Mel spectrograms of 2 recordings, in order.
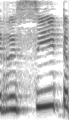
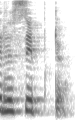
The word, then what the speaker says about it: receipt: ये रिसीट बनता है, ना कि रिसिप्ट। ठीक है, याद रहेगी बात, इट इज रिसीट।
